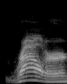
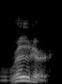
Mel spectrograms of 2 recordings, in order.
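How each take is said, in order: First: The first vowel sounds like the one in out. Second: The first vowel sounds like the one in boot. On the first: The speaker calls it right. "router is spelled R O U T E R, then it's router" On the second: The speaker calls it wrong. "not rooter"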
